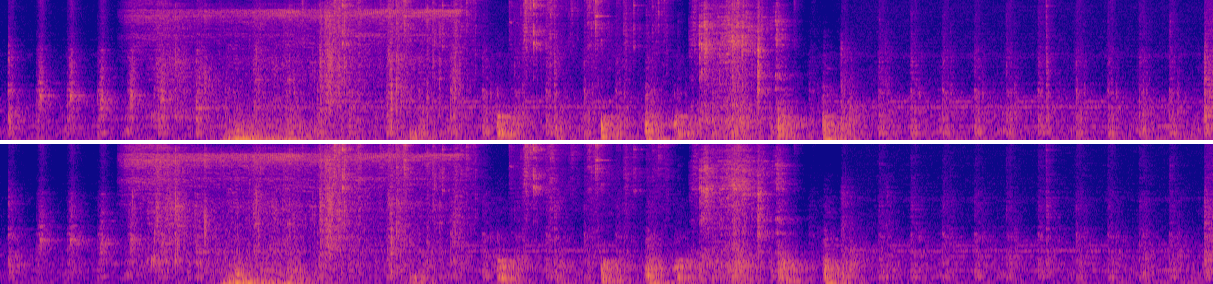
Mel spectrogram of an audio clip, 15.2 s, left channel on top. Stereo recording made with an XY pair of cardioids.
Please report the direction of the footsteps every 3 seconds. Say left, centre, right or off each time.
right, centre, left, left, off.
